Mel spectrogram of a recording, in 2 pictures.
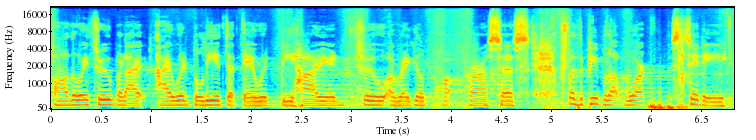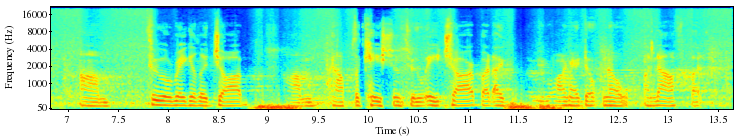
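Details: Adult speaker; typical voice.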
